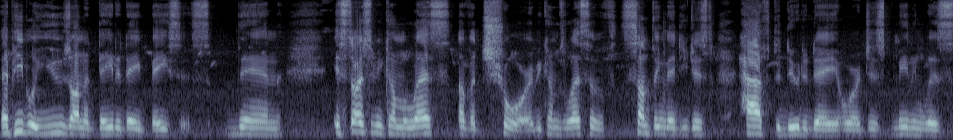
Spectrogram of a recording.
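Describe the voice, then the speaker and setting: A man in an ordinary speaking voice talks at a moderate pace, his fairly high pitch held to a fairly even intonation. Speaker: university student. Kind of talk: farewell address to classmates.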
